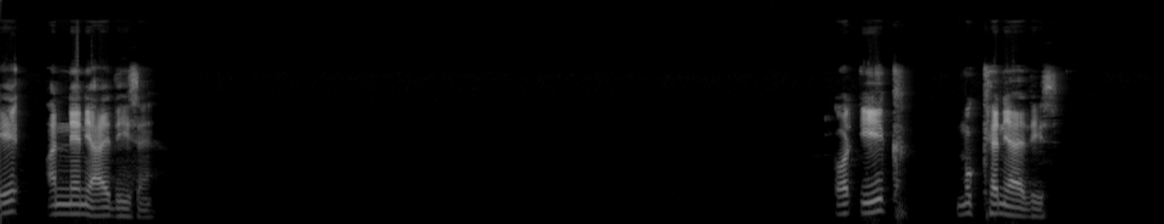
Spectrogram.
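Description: A man speaks calmly into a close headset microphone, in short bursts.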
